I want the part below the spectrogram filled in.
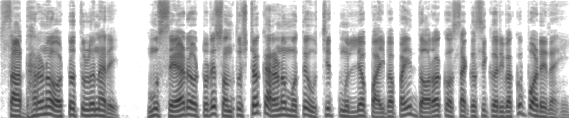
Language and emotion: Odia, happy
